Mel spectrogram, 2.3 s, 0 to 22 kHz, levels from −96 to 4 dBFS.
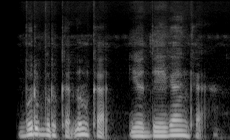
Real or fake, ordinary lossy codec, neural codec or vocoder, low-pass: fake; none; vocoder, 44.1 kHz, 128 mel bands, Pupu-Vocoder; none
